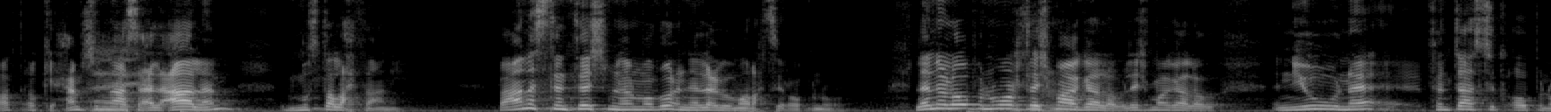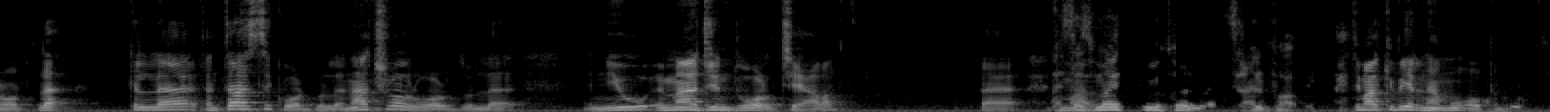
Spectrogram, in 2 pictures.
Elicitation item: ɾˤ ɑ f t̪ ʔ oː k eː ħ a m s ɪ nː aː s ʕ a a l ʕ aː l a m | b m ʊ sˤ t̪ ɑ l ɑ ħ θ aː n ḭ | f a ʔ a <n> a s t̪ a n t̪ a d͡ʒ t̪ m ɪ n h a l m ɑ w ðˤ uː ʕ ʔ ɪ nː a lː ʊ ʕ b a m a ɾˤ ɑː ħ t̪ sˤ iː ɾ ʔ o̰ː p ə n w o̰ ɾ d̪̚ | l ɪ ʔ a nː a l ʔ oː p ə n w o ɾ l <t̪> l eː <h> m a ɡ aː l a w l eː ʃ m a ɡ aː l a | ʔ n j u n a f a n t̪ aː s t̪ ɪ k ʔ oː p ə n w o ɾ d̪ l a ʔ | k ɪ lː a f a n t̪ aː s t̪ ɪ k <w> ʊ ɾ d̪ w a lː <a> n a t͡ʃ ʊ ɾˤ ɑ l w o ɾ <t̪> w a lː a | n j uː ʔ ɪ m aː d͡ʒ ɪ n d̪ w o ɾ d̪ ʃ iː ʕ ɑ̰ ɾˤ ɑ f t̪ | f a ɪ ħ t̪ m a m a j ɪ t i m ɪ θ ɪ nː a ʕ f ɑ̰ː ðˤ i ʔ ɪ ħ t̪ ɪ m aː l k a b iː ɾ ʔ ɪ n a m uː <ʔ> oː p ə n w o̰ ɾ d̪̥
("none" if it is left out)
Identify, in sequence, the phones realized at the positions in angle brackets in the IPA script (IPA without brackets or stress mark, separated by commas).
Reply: n, d̪, ʃ, w, a, d̪, ʔ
